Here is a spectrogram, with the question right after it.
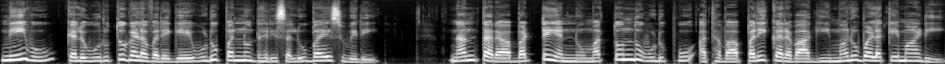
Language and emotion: Kannada, neutral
